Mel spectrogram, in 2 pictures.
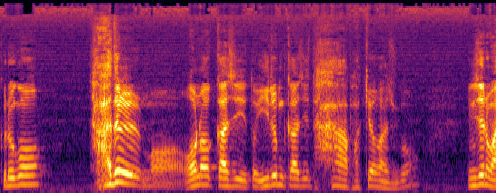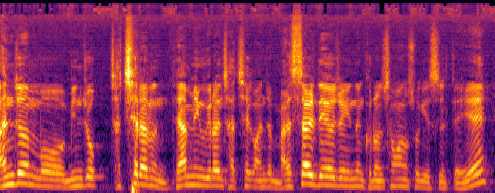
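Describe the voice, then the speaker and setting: In the church sanctuary, a pastor from Korea gives a chatty, joking sermon and draws answers out of the congregation with his questions. He speaks briskly, at a fairly high pitch.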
